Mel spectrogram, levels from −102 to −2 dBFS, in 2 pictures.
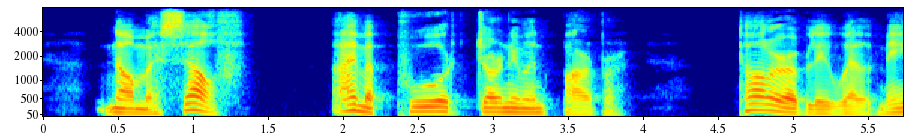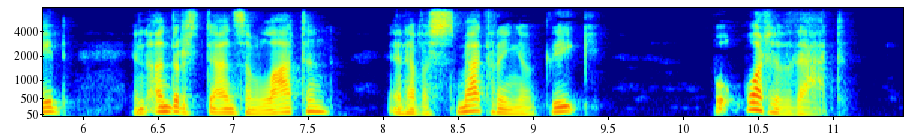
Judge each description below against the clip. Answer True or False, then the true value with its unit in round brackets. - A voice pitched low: True (120 Hz)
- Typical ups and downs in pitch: False (5.7 semitones)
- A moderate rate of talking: False (130 wpm)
